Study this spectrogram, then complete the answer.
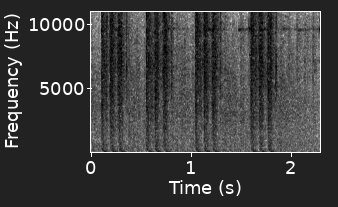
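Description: A rifle in a video game fires rapid three-round bursts, several sharp clustered volleys in quick succession, loud and close with no talk.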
